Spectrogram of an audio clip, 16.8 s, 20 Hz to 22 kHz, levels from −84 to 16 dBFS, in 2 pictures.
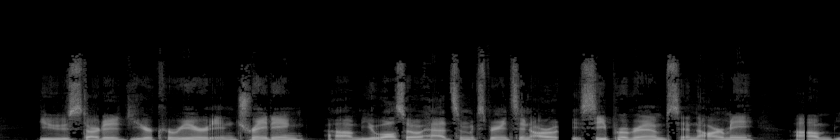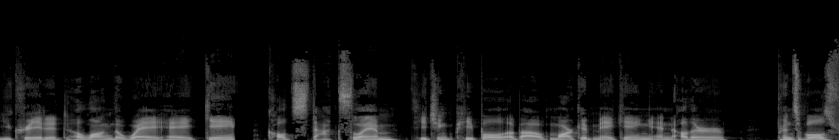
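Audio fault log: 5.56–5.74 s, 8.03 s–8.09 s, 10.72–10.95 s, AAC frame loss with muting: the speech drops out three times, for about 170 ms after "had some experience in" and before "programs in the", 43 ms before "you created along the", and 213 ms. The gaps fit roughly four, one and five lost AAC frames whose spectra the decoder zeroed. Overlapping transform windows fade the sound out and back in, so the holes are soft-edged, unlike a hard sample dropout.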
